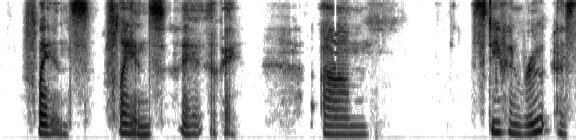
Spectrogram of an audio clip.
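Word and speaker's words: Fleance: Am I pronouncing that right? What are the phonetics? Flans.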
